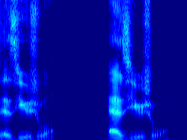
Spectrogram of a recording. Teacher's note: when a buzzing Z sound meets a Y sound, it creates a soft, vibrating Z sound.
